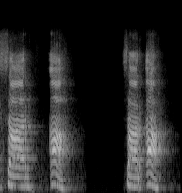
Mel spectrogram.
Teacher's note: Okay, now we're gonna do something here. Sar, you're gonna have to say Sar, and you're gonna put a glottal, and you're gonna have Sar ah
